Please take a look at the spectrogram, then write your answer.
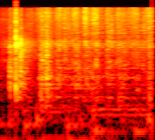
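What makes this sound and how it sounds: A wrapped package of chewy, sour candy is shaken, producing a crinkly, rattling rustle like a whisk against aluminum foil. Two sharper peaks stand out near the start over a steady low hum.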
